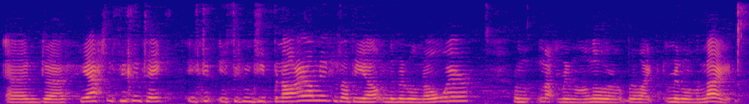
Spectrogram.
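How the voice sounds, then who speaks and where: A woman from England, telling a story to the camera in an excitable, chatty way. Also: high-pitched, fast, low-quality recording. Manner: excitable, chatty, quotes others as she retells. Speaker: vlogger.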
